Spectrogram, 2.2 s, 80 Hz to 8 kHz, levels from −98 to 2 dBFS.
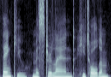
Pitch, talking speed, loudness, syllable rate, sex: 180 Hz, 190 wpm, -20 LUFS, 3.4 syllables/s, female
